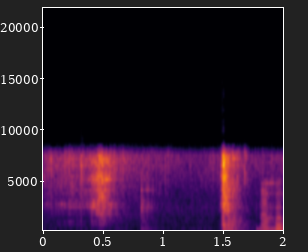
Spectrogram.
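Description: A steel spatula scrapes under an adai on an iron tawa, with one sharp metal-on-pan clank about one and a half seconds in, over a faint sizzle of the frying batter.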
